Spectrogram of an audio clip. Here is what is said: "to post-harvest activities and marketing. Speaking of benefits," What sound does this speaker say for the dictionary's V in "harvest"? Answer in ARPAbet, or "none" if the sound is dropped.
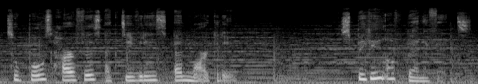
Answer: F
